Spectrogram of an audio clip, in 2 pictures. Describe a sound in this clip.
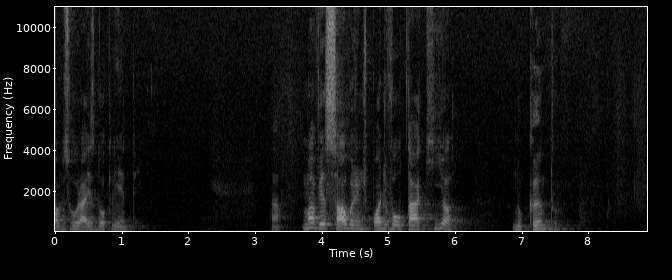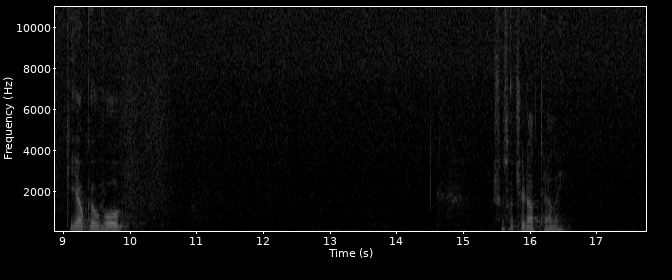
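A young man speaks calmly into a close microphone, with pauses.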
